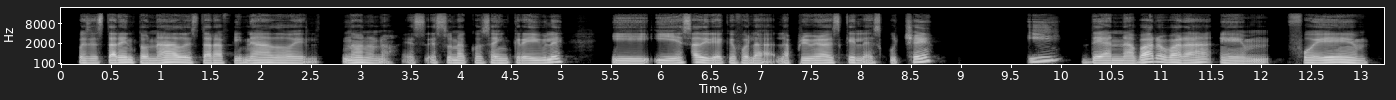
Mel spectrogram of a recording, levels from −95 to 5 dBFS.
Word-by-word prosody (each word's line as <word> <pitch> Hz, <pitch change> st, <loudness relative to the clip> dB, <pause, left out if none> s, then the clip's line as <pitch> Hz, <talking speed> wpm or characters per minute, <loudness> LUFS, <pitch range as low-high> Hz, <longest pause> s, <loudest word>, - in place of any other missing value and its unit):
pues, 130 Hz, 0 st, -1 dB
estar 125 Hz, +2 st, +3 dB
entonado, 145 Hz, +1 st, +3 dB
estar 135 Hz, -2 st, 0 dB
afinado, 130 Hz, +1 st, 0 dB
el 125 Hz, -1 st, -4 dB, 0.2 s
No, 145 Hz, +2 st, +2 dB
no, 130 Hz, -2 st, -1 dB
no, 125 Hz, -, -8 dB
es -, -, -9 dB
es 135 Hz, +1 st, -7 dB
una 130 Hz, -2 st, +1 dB
cosa 130 Hz, +1 st, -3 dB
increíble. 130 Hz, +8 st, 0 dB, 0.4 s
Y 115 Hz, -1 st, -1 dB
y 125 Hz, -2 st, +1 dB
esa 150 Hz, +3 st, 0 dB
diría 125 Hz, -3 st, +2 dB
que 130 Hz, -, -4 dB
fue 125 Hz, 0 st, -2 dB
la 120 Hz, -1 st, -3 dB
la 120 Hz, +1 st, -4 dB
primera 125 Hz, 0 st, +1 dB
vez 135 Hz, 0 st, -2 dB
que 140 Hz, 0 st, -1 dB
la -, -, -3 dB
escuché. 175 Hz, -, -1 dB, 0.9 s
Y 245 Hz, -, -3 dB
de 130 Hz, -3 st, +1 dB
Ana 125 Hz, -1 st, +1 dB
Bárbara, 150 Hz, -2 st, +3 dB
em, 115 Hz, -, -2 dB, 0.2 s
fue 140 Hz, -1 st, +2 dB
130 Hz, 150 wpm, -23 LUFS, 125-145 Hz, 0.9 s, estar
